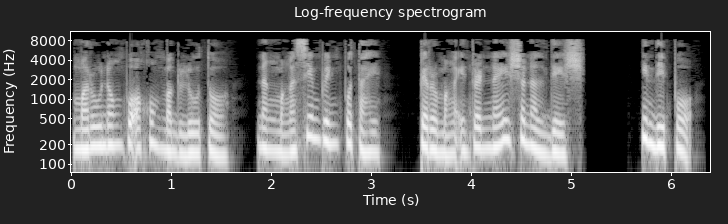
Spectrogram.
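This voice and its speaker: Woman voicing a frank, polite young Filipina secretary, mellow. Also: lowish voice, moderate pace, dry recording, close to an everyday voice. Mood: candid, modest. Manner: respectful, candid. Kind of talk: storybook drama dialogue.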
